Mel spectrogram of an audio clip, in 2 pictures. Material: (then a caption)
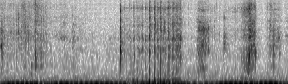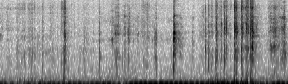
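Soap. A metal blade scrapes across the surface and edge of a solid, dry orange bar of soap, peeling off thin shavings. The result is a string of short, crisp scraping and crunching strokes with a bright edge over a low, steady background.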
